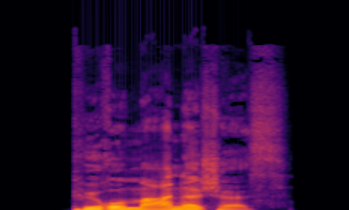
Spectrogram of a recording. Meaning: strong/mixed nominative/accusative neuter singular of pyromanisch
- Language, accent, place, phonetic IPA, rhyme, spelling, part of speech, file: German, Germany, Berlin, [pyʁoˈmaːnɪʃəs], -aːnɪʃəs, pyromanisches, adjective, De-pyromanisches.ogg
